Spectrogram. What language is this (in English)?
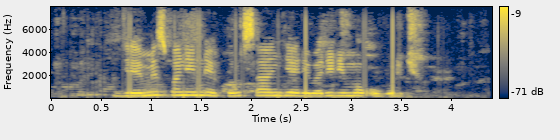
Kinyarwanda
